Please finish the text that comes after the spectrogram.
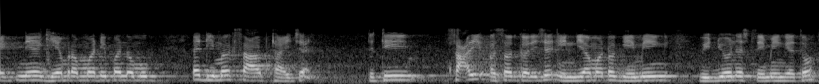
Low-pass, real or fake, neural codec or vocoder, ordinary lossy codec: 5.4 kHz; real; none; none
